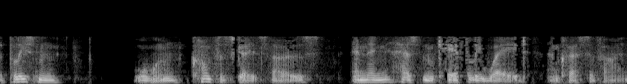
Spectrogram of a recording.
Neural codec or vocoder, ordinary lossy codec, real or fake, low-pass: codec, 16 kHz, 4.8 kbps, FACodec; AAC, 16 kbps; fake; 3.6 kHz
